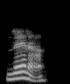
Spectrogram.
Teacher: So banana has three syllables, an unstressed b, a stressed ne, and unstressed na. The child deletes only the initial unstressed syllable, giving us nena. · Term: weak syllable deletion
